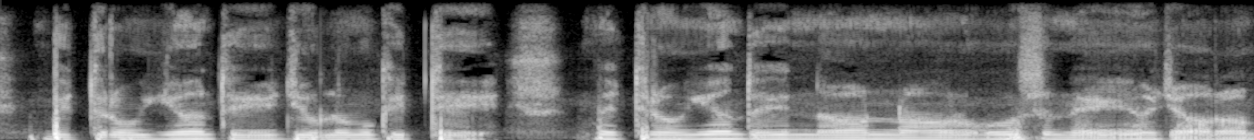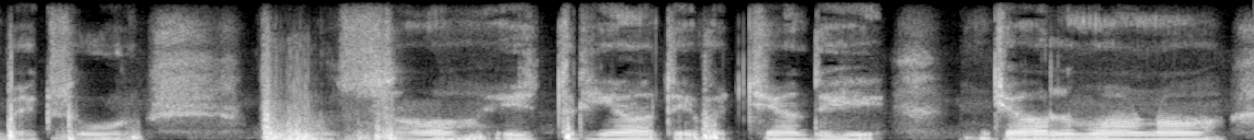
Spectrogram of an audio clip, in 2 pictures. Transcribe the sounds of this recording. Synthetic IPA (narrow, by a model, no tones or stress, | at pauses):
bɪt̪ɾoːijãːt̪eːd͡ʒʊləmkit̪eːbɪt̪ɾoːijãːd̪eːnaːnaːʊsnḛ̃ːɦəd͡ʒa̰ːɾã̰ːbeːksuːɾpʰoːsãːɪst̪ɾɪjãːt̪ḛːbətːʃjãːd̪iːd͡ʒaːlmaːɳaː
